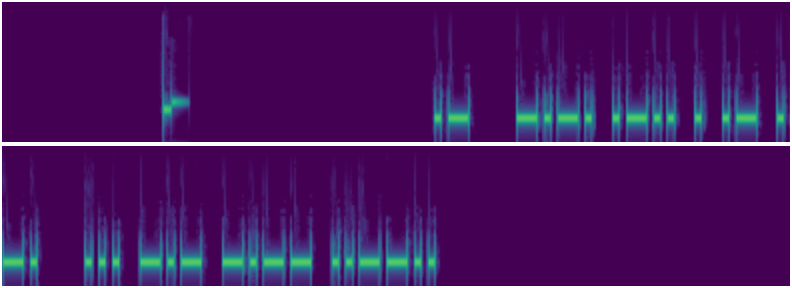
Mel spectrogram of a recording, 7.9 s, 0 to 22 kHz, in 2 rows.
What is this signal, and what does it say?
Morse code, heard as a keyed tone, about 34 wpm, 700 Hz. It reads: A CLEAR SKY?
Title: Sentences from Top 1200 Words 35wpm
